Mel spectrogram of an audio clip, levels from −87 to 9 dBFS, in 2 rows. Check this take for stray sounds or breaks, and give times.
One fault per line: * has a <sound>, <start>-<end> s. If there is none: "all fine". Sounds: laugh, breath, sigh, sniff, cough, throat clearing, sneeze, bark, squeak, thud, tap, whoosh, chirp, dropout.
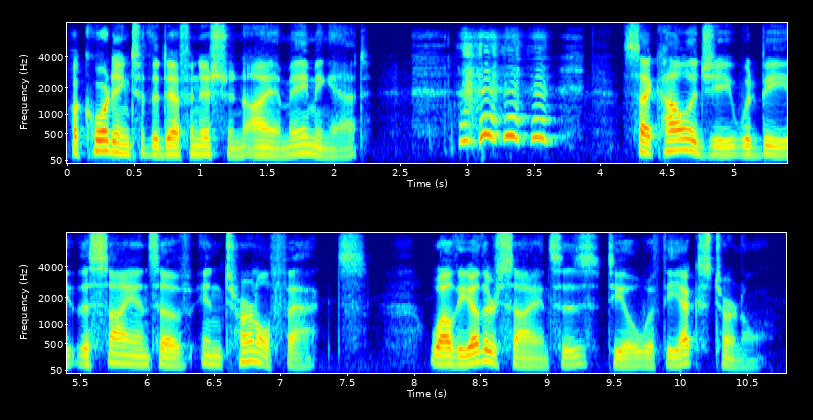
* has a laugh, 2.6-3.9 s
